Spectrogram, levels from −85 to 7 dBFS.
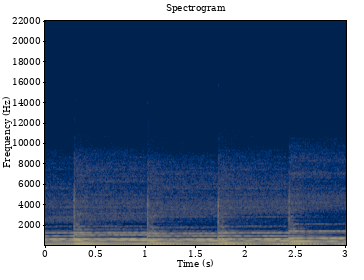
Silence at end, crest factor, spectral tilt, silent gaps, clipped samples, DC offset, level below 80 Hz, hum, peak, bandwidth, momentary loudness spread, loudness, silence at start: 0 s; 14 dB; -8.5 dB/octave; none; under 0.1%; under 0.1%; -58 dBFS; none; -12 dBFS; 9.4 kHz; 4 LU; -27 LUFS; 0 s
